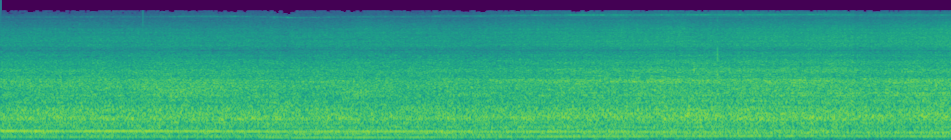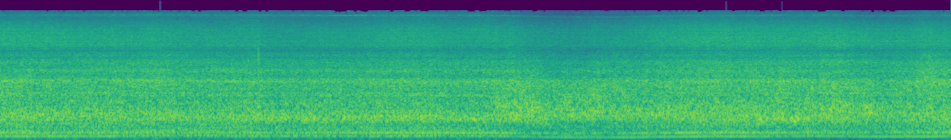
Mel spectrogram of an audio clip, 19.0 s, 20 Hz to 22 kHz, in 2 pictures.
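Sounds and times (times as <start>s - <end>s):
vehicle engines humming: 0.0s - 19.0s.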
